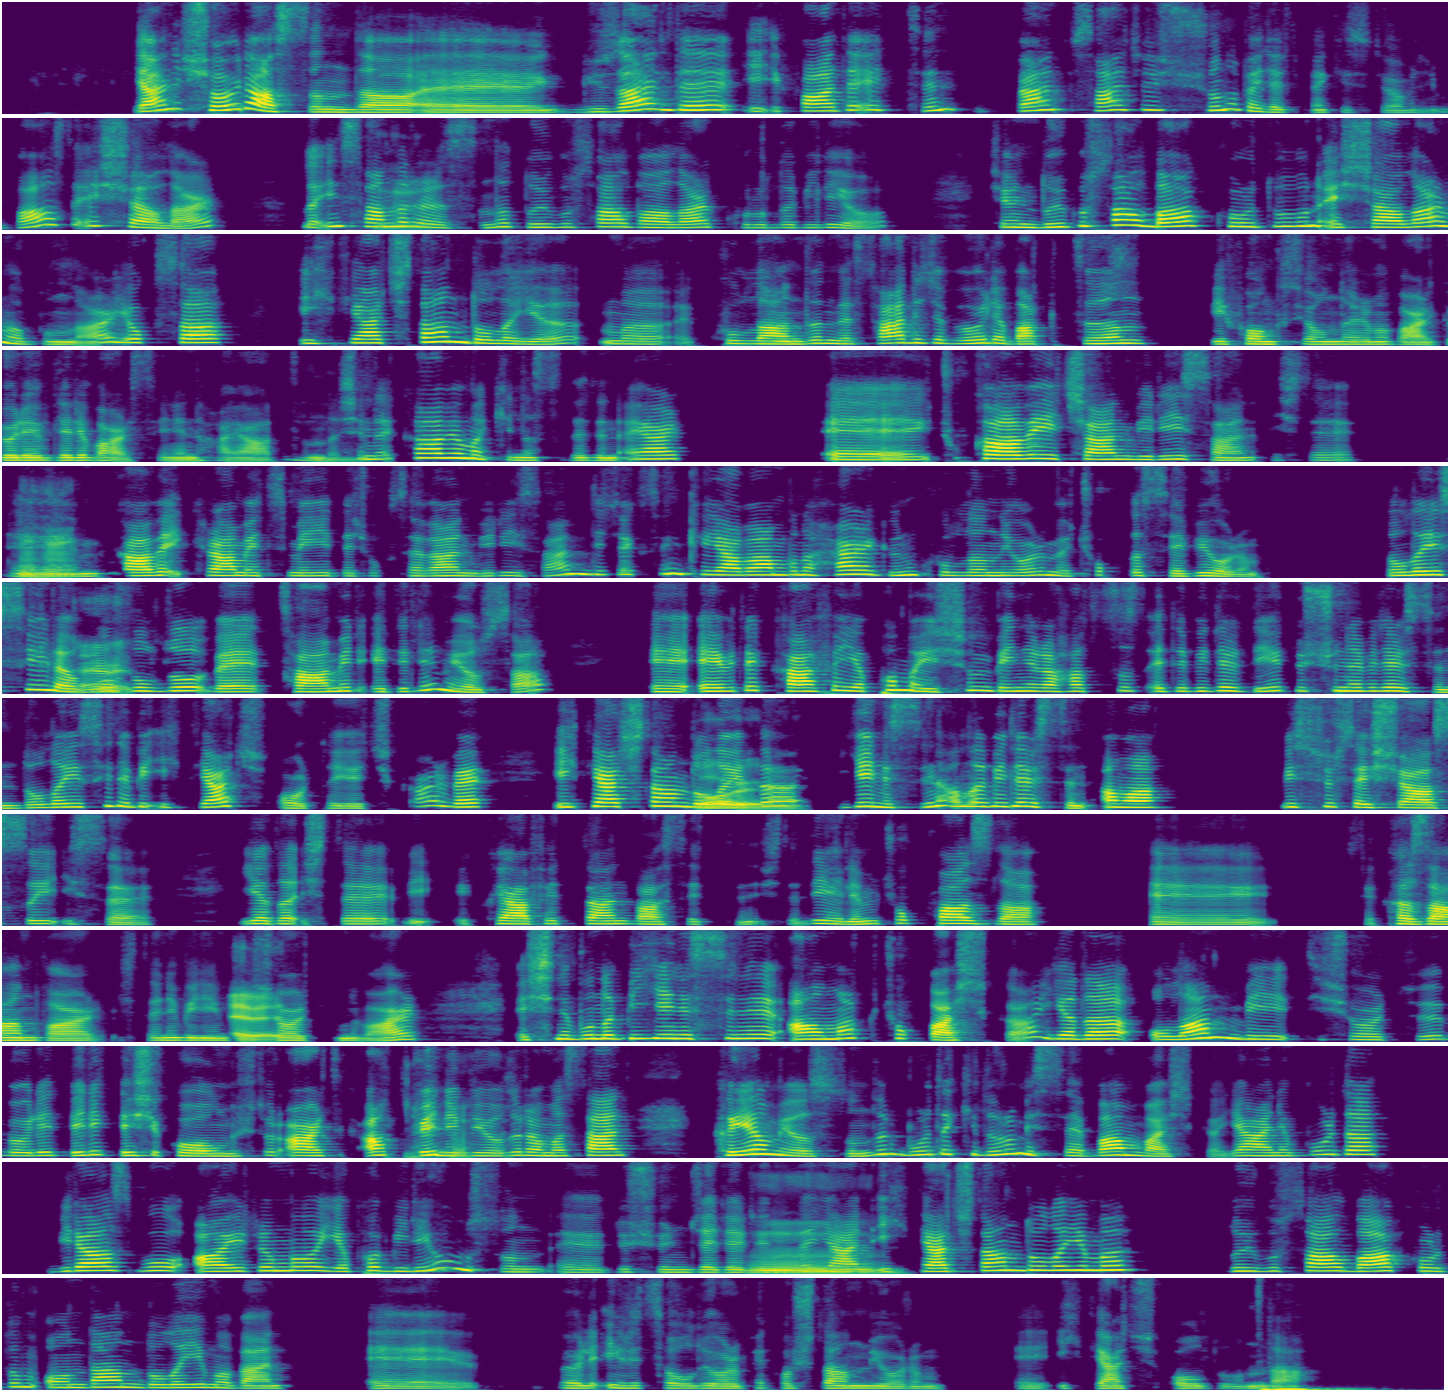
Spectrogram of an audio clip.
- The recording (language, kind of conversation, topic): Turkish, advice, Elimdeki eşyaların değerini nasıl daha çok fark edip israfı azaltabilirim?
- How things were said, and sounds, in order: other background noise; tapping; laughing while speaking: "at beni diyordur"; giggle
